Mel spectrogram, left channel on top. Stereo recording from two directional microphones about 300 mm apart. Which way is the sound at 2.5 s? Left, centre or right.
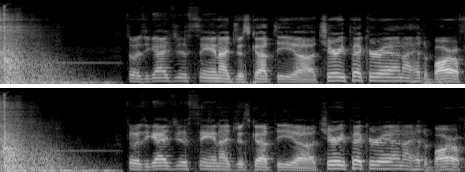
Centre.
